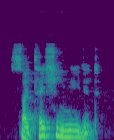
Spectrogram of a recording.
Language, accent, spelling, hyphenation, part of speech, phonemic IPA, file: English, Southern England, citation needed, ci‧tat‧ion need‧ed, phrase, /ˌsaɪˈteɪ.ʃn̩ ˈniː.dɪd/, LL-Q1860 (eng)-citation needed.wav
- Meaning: 1. Used to designate an assertion or other statement as false, inaccurate, or requiring verification 2. Used ironically to designate an obvious fact that needs no support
